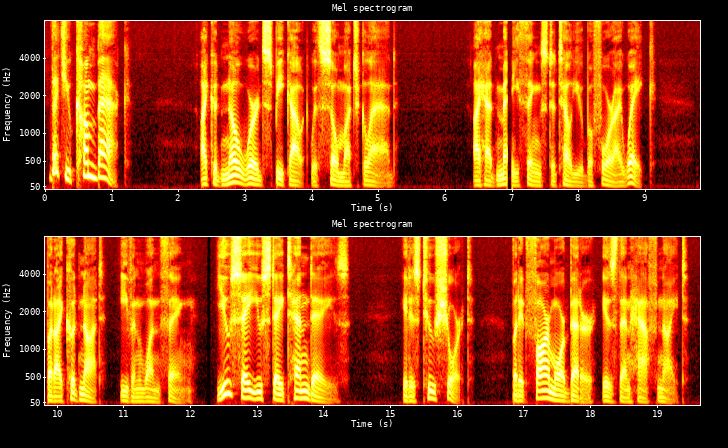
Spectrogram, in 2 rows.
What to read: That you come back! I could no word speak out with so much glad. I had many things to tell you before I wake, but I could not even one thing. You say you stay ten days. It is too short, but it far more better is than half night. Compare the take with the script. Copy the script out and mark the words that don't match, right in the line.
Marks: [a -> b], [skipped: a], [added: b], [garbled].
That you come back! I could no word speak out with so much glad. I had many things to tell you before I wake, but I could not even one thing. You say you stay ten days. It is too short, but it far more better is than half night.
